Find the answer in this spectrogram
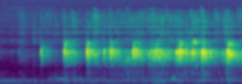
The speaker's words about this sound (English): That was really tepid. That was like a golf clap.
